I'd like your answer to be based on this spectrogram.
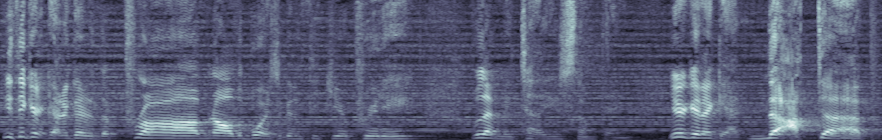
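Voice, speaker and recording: A woman's voice: mid-range voice, brisk, a bit bright, soft background music, pitched below the performer's own voice, close to an everyday voice, poor audio. A woman voicing a drunk, abusive father in a stage monologue, sneering and hammering out short, contemptuous insults. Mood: sneering menace. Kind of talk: one-person stage monologue.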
